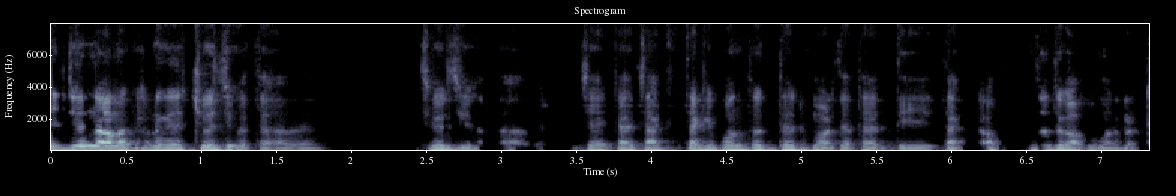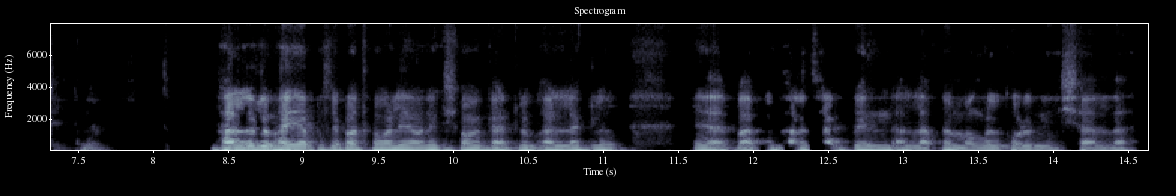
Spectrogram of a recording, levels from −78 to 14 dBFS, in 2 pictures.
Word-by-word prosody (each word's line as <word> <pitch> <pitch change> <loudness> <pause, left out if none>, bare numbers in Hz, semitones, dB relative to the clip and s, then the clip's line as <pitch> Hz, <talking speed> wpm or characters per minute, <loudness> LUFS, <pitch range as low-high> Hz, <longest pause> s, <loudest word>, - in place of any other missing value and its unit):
এরজন্য 165 +4 +4
আমাকে 155 +2 +1
আপনাকে 140 -1 +1 0.2
চুজি 130 -6 +3
হতে 105 - -10
হবে, 90 -2 -10 0.8
চুজি 125 -5 +1
হতে - - -28
হবে। - - -20 0.3
যে 120 - -2
তা - - -1
যাকে 115 +1 -1
তাকে 135 -4 +2
বন্ধুত্বের 125 +1 +3
মর্যাদা 105 +1 -5 0.2
দিয়ে 100 -2 -7
তাকে - - -5
অপ 120 - -3 0.2
নিজেদের 125 0 +1
অপমান 105 -4 -9
করা 105 - -10
ঠিক - - -30
না। - - -15 0.8
ভাল 145 +2 +8
লাগলো 155 0 +5
ভাই 145 - +8
আপনার 140 -3 -4
সাথে 145 -1 -2
কথা 140 +1 -2
বলে 130 0 +5
অনেক 125 0 +3
সময় 130 -2 +3
কাটল 120 +1 0
ভাল 120 -1 +3
লাগল। 125 0 0 0.6
অ্যা 125 -3 +1
বা - - -1
আপনি 125 - -14
ভালো 120 - -2
থাকবেন। 120 -1 -2 0.2
আল্লাহ 110 -3 -3
আপনার 125 +2 -2
মঙ্গল 105 +1 -6
করুন 110 -2 -5
ইনশাআল্লাহ। 100 0 -6
120 Hz, 185 wpm, -21 LUFS, 110-130 Hz, 0.8 s, ভাল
